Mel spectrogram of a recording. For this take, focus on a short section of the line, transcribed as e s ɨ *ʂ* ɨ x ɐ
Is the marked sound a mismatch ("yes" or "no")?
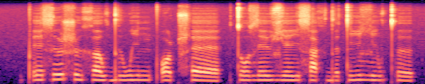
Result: no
